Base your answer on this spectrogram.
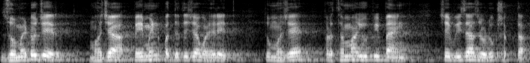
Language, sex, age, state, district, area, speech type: Goan Konkani, male, 45-60, Goa, Bardez, rural, read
